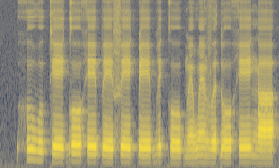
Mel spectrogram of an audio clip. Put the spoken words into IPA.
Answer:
h u˦ w u˧ k eː˨ ɡ oː˦ h eː˧ p eː˨ f eː˧ k͡p eː˨ b e˦ k oː˨ b ɛ̃˨ w ɛ̃˦ v ə˨˦ ɗ oː˧ h eː˦ ŋ aː˧

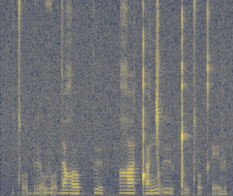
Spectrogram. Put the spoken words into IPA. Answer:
tʰ o̰ b r o̰ v o̰ d ɐ ʁ o kː ɨ | ʁ a ǃ ɐ ŋ͡ǀ ṵ r ṵ ǃ ṵ tʰ o̰ kʰ ḛ v

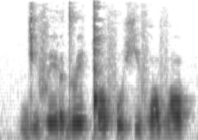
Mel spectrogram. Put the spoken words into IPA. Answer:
ɟ i˨ v e˦ ɾ ə˦ d ɹ e˦ ǃ ɔ˦ f u˦˨ ç i˨ v ɔ˨ v ɔ˦

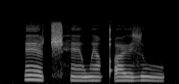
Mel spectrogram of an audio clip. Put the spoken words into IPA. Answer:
ɛ ʈ͡ʂʰ ɛ̃ w ɛ̃ qʼ ø z u

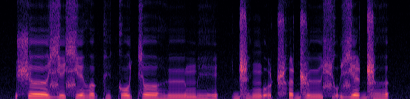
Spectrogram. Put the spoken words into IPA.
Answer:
ʃ əː ʑ e ɕ e ð ɤ k e̤ k o c ɤː ɦ ʉː m e̤ | ɖ͡ʐ e̤ ŋ o̰ ʈ͡ʂʰ ə ɖ͡ʐ ʉː ɕ o̰ ʑ e ɖ͡ʐ ə̤

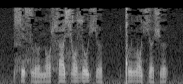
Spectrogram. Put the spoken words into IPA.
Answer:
ɬ e˧ s l ɤ˨ n ɔ˧ ɬ a˦ ɕ ɔ˦ z o˦ ç ə˨ | ǃ ʊ˦ l ɔ˧ ç ɜ˨ ʃ ə˦

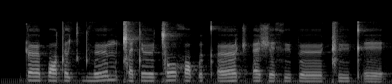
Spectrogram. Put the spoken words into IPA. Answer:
ʈ œː p ɔ t əː c dʱ øː m ə ǁ ɛ t øː ǀ o x ɔ ɓ ə kʼ œː t͡ʃʼ ɛ ʃ e x y p øː ǁ y kʼ e

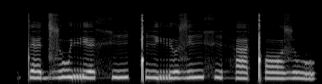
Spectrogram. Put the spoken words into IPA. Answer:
t ɛ d͡z u rʲ ɛ x i ǃ i rʲ o z i x i h a ǃʰ ɔ z u

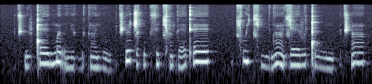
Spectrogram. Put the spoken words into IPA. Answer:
t͡ʃʼ y˨ v ǃ ɛː˧ ɪ̯ ŋ͡m ɐ˦˨ r lʲ o˨ ɡ͡b ɘ˧ k ɐ̃ː˧ j l u˨ | t͡ʃʼ ɘ˦ ɪ̯ ʈ͡ʂ ɜ˨ k͡p u˦ k s y˧ t͡ɕʰ ɐ̃˧ k ɛː˨˦ kʼ ɛː˦ | t͡ɕʰ u˦ j t͡ɕʰ iː˨ d ɐ̃ː˦˨ ɕ ɛː˧ v ɘ˧ ǃ uː˨ ŋ | t͡ʃʼ ɐ̃ː˦

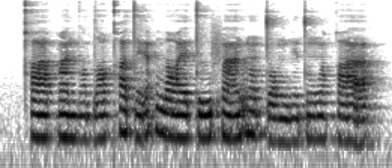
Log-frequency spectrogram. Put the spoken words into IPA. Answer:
qʰ aː q ɛ̃ n d ɔ̃ dˤ ɯ qʰ ɤ t ẽ | ðˤ ɛː t ɯ f ã r ɔ̃ t ɔ ŋ ɡ ẽ t ũː q a

